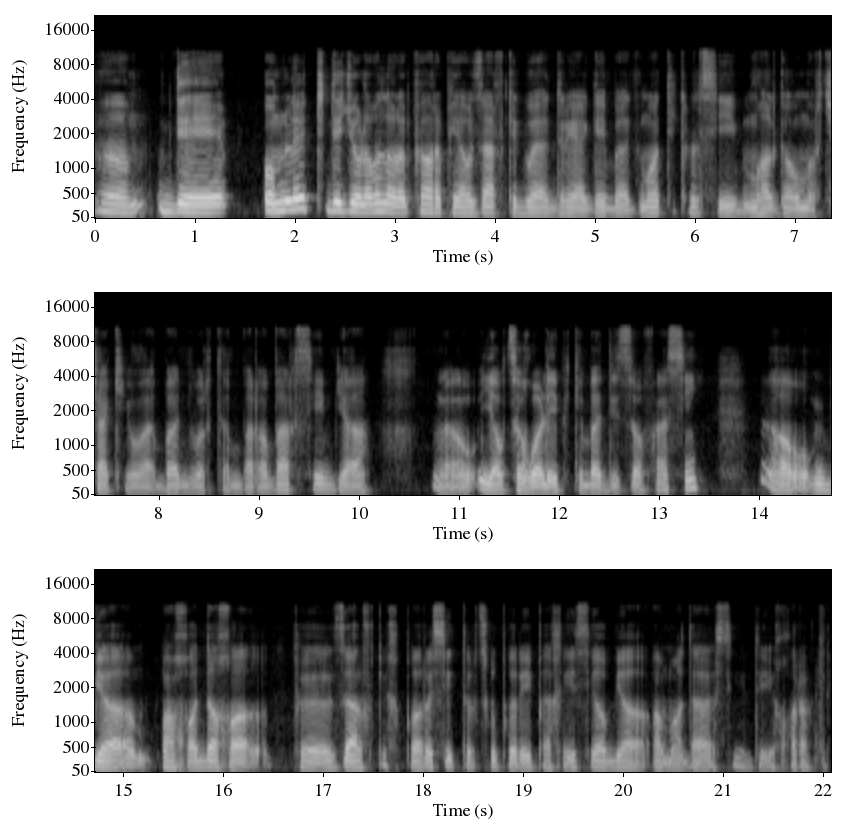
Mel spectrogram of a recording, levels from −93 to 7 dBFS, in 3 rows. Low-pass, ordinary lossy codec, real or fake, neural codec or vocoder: none; none; real; none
